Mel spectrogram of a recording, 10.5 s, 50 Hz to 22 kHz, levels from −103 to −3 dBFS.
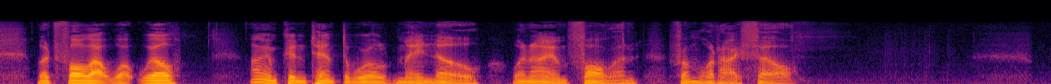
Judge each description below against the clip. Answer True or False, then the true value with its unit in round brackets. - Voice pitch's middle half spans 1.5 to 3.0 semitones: True (2.7 semitones)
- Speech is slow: True (115 wpm)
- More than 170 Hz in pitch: False (90 Hz)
